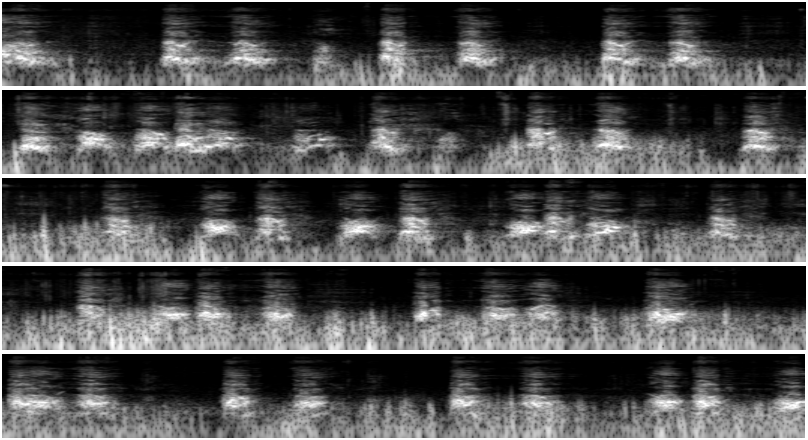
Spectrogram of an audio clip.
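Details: Dog barking in dense, rapid bursts, sharp broadband barks tumbling over one another with only brief gaps, steady low rumbling noise underneath throughout.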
